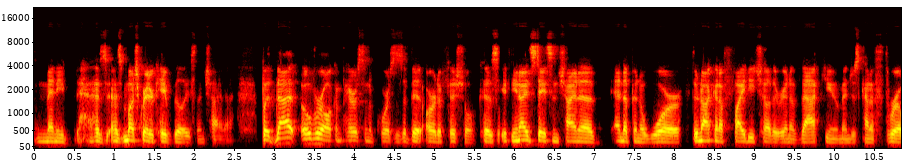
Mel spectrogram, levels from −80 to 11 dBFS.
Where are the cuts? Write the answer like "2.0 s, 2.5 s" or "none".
5.8 s, 8.2 s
